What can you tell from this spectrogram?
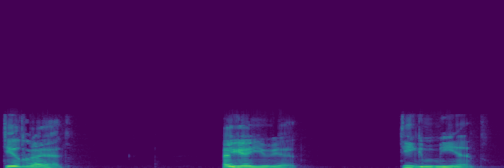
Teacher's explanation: the native speaker proceeds to the insertion of a glide to separate the two vowels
